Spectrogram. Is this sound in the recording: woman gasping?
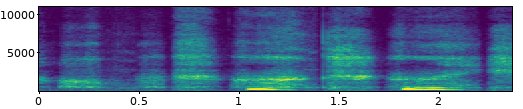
yes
